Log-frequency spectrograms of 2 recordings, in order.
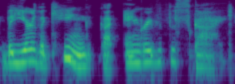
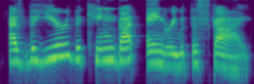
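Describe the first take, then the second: First: Breathy hushed whisper; soft storyteller's whisper. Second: Said in the usual way. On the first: A narrator's reading. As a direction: whisper it like a secret to the kids. Whispered retelling of the title.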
